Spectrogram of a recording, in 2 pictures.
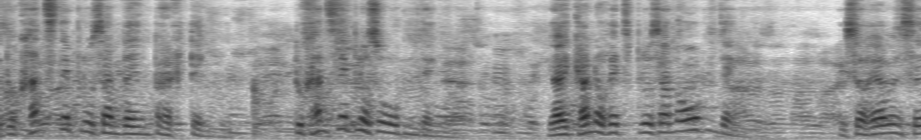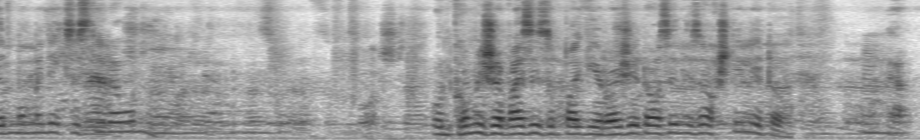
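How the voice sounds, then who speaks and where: A man's voice: high voice, expressive, brisk, pauses often, a crowd in the background. Guy rambling on to a little group, repeats himself, laughs a lot, people chatting behind. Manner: repetitive, circling, often laughing. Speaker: speaker at a group meeting. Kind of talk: rambling spiritual talk to a small group. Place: indoor meeting room with a small group.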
